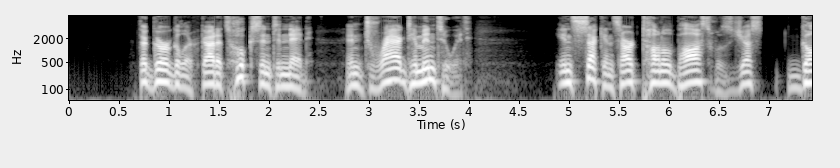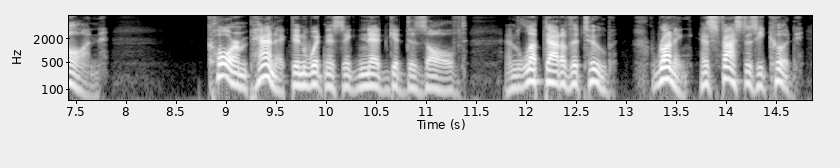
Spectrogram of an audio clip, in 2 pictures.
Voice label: Fantasy, First Person, Young Male; audiobook narrator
